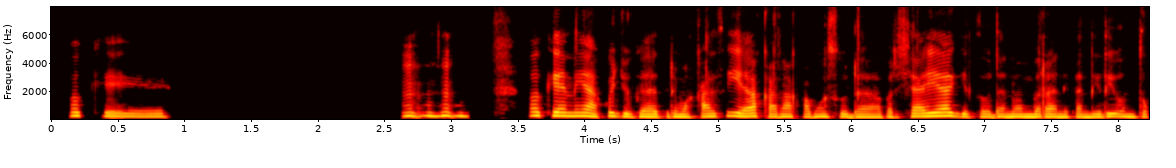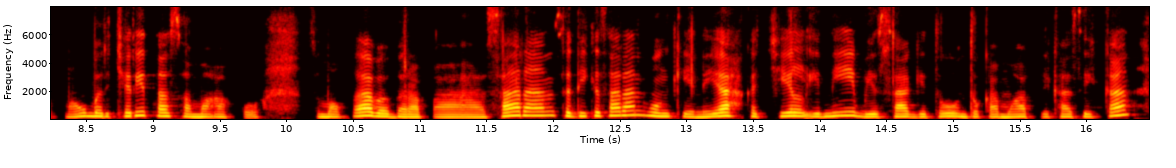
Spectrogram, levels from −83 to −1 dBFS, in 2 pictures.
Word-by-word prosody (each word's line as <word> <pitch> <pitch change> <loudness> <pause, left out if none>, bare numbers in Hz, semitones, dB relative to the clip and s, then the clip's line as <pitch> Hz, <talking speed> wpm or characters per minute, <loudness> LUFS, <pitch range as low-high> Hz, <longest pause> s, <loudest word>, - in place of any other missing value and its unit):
Oke. 210 -5 -4 1.7
Mhm 250 -1 0
mhm. 255 +1 0 0.6
Oke 260 -1 +2
nih, 245 -2 +3
aku 235 +5 -1
juga 200 -2 0
terima 195 0 -1
kasih 205 +5 -3
ya 215 - +3
karena 195 -2 -3
kamu 195 0 -2
sudah 185 -1 -2
percaya 215 +7 +2
gitu 190 -1 -4
dan 190 +1 -1
memberanikan 190 -1 +1
diri 185 +3 0
untuk 195 -1 -4
mau 190 +4 -2
bercerita 235 +3 +1
sama 190 -5 -1
aku. 175 -2 -10 0.4
Semoga 185 +7 +3
beberapa 175 -4 0
saran, 275 +7 +4
sedikit 240 -2 -1
saran 295 +1 +3
mungkin 205 -6 0
ya, 235 +6 +5
kecil, 230 +4 0
ini 225 +7 +1
bisa 190 0 +1
gitu 205 +3 -2
untuk 190 0 -2
kamu 185 +1 0
aplikasikan 195 - -1
200 Hz, 135 wpm, -26 LUFS, 185-235 Hz, 1.7 s, ya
